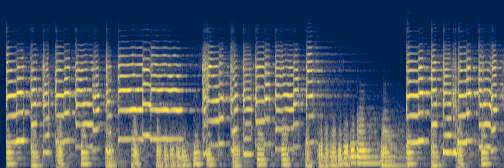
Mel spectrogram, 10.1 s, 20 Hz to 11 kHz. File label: Street Trumpet Combo Oompa no Drums 120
